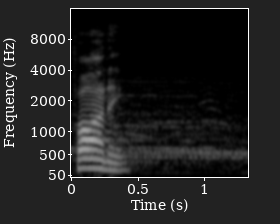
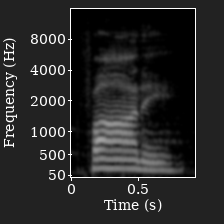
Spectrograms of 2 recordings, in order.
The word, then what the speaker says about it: Fani: Fani. It's pronounced Fani, F-A-N-I. That's Fanny. But she likes it Fani.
